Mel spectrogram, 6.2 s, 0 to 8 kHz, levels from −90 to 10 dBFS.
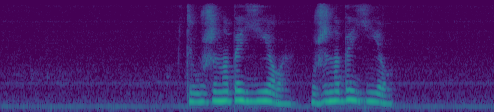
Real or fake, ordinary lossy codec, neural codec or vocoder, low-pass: fake; none; vocoder, 44.1 kHz, 128 mel bands every 512 samples, BigVGAN v2; 7.2 kHz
